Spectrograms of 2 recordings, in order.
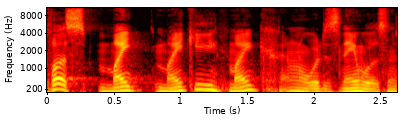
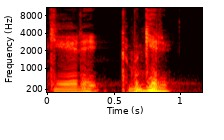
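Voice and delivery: creepy clown voice. Discussing the movie's opening scene, quoting the clown in a creepy Pennywise voice. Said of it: "he's just all like creepy".

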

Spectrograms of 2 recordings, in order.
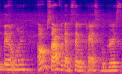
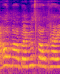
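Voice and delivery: very loud, shrill, very high passive-aggressive sweetness; 12 semitones higher, 10 dB louder than usual. Acting out own past words to a partner: imitating a sarcastic tone. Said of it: "slamming the door while I'm taking the food".

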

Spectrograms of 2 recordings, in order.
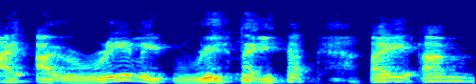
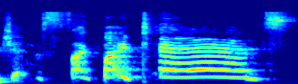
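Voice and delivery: put-on shrill, very high, slow, drawn-out woman's scream. Retelling what a woman shouted at jeff, imitating a woman screaming. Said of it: "a woman screaming".

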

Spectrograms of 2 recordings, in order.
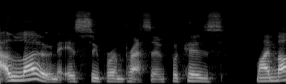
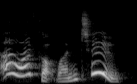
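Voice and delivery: put-on English accent with voice way up high. Retelling a phone call with their mum, imitating her english accent. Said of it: "That's my English accent".

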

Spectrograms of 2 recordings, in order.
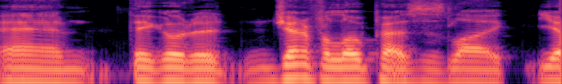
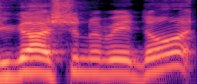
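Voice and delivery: put-on poor, pitched-up Latin American accent; 8 semitones higher than usual. Retelling a movie scene, quoting Jon Voight's bad Latin American accent. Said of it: "He's trying to do like a Latin American accent".

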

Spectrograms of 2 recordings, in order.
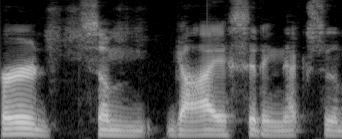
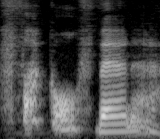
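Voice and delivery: put-on very high-pitched small child's voice; 9 semitones higher than usual. Retelling what a young fan shouted near the field mic: imitating a seven-year-old kid. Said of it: "this little, like, seven-year-old kid. He's like".

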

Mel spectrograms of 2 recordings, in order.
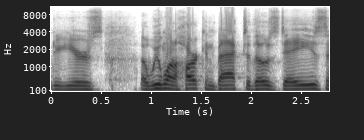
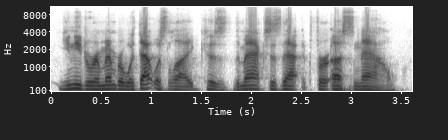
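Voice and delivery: usual speaking voice

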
